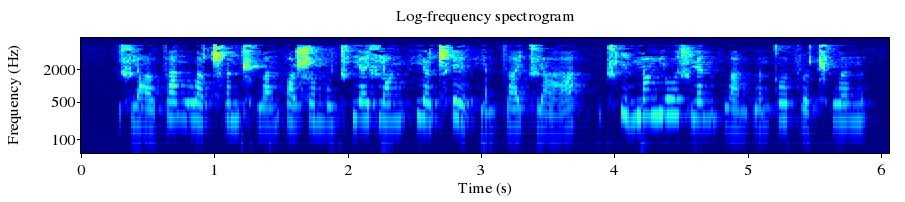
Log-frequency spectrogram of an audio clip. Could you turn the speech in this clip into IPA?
ɕjɑ˨˩ʊ̯t̪a˥nlwä˥˩ ʈ͡ʂʰə˥nʈ͡ʂʰwa˧˥nfɑ˧ʊ̯ʂɤ˥ mu˧˥t͡ɕʰjɛ˥ɕjɑ˥ŋ pʰjɛ˥˧ ʈ͡ʂʰe˥˩ɪ̯pʰjɛ˩nt͡sa˧˥ɪ̯ t͡ɕjä˨˩˦ | t͡ɕʰi˥˩mjɑ˥ŋjo˥ʊ̯ ɕɥɛ˥nfwa˨˩nxwə˦nt̪ɤ˥ t͡sɹ̩˨˩ʈ͡ʂʰwə˥n

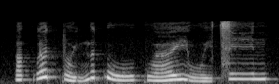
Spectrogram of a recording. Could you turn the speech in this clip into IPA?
ɐ˨k̚lɵ˥t̚pɵ˨˩ɥn̪ɵ˥t̚ wuː˨˧kʷœː˨˥juː˨˩jt͡siː˥n

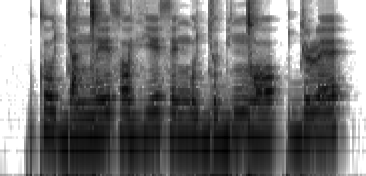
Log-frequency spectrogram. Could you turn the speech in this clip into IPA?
toɟa ŋ͡ǀezɔ vʲezeŋo ɟʊbʲeŋ͡ǀɔ | ɟʊɭɛ

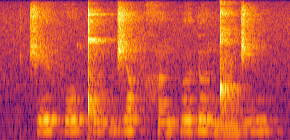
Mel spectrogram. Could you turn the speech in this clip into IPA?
t͡ʃe˩˧˩fo˩˧˩ǃʼɵ˨˩˦m d͡ʒɐ˥˨fhɐ̃˧ɡ͡bɵ˥˨ ɗɵ˥˨ŋ͡ǃã˩d͡ʒĩ˦˥ŋ

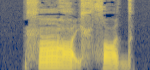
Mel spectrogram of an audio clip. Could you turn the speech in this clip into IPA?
xãʕḛxsˤʌd

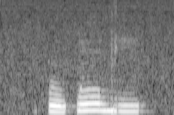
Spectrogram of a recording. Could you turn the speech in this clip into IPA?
pũ˨ k͡pũ˦bi˧

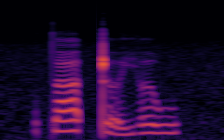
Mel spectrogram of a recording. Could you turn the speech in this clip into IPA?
t̪aː˦˥t̚ʈəː˨˩˨jə˧w

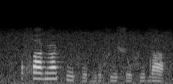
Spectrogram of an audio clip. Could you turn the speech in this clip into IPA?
fa˦ɡã˦ kĩ˦˨fu˨bu˨˦ fi˧ ʃu˨fi˨˦da˦˨

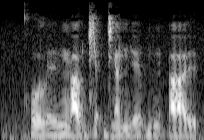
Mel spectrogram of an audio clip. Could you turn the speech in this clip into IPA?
kʰo˦˨ʊ̯le˦ɪ̯ ŋa˨ʊ̯d͡ʑɛ˦ʔ d͡ʑã˦˨ɲe˦bĩ˦ ʔa˨ɪ̯

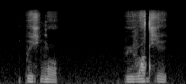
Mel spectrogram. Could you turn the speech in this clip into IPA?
piçŋ͡mo | pyvɑdçi

